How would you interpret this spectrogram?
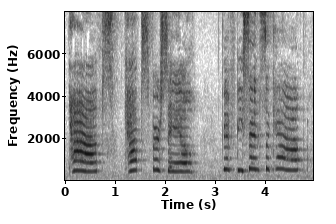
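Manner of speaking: high, loud, slow street cry; peddler calling out. Acted. Peddler walking to town calling out his caps for sale. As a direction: call your wares across the street. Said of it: "he walked back to town calling".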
